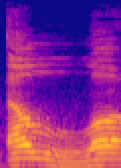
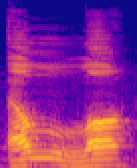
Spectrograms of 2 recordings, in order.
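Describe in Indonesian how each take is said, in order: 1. Vokal pembukanya ringan dan nipis. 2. Vokal pembukanya ringan dan nipis.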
